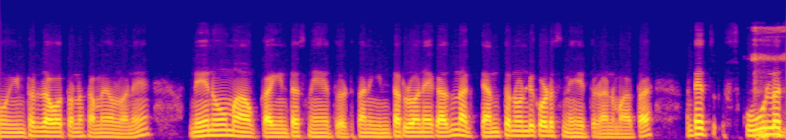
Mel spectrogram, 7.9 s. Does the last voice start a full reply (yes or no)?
no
